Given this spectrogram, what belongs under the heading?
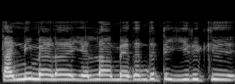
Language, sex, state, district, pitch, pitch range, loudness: Tamil, male, Tamil Nadu, Nilgiris, 225 Hz, 210-230 Hz, -14 LUFS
